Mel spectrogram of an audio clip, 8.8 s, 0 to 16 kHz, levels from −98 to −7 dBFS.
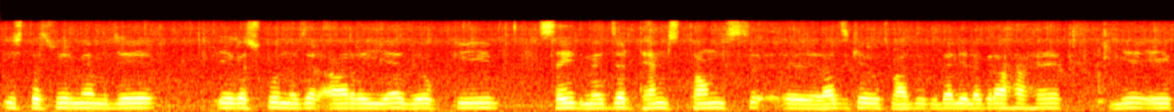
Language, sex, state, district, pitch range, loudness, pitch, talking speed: Hindi, male, Rajasthan, Bikaner, 145-155 Hz, -16 LUFS, 150 Hz, 165 wpm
